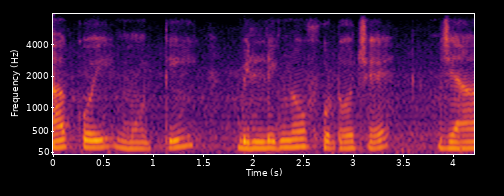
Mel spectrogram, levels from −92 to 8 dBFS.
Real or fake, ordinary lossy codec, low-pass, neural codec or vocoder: fake; Opus, 24 kbps; 7.2 kHz; vocoder, 44.1 kHz, 80 mel bands, Vocos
